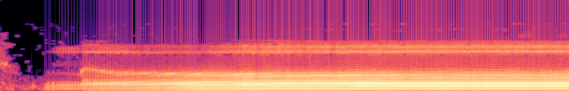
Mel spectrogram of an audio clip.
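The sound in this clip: A voice imitates a cow's moo: one long, rich, low tone that swells in loudness near the start and then holds steady, with a slight early rise in pitch.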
